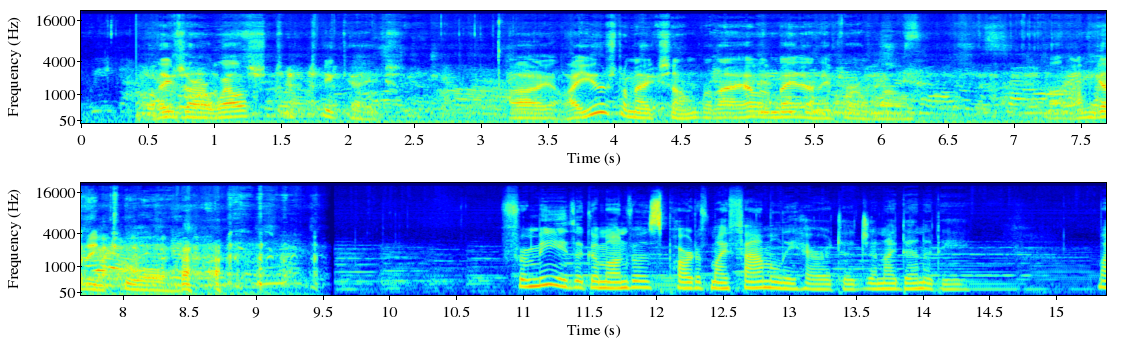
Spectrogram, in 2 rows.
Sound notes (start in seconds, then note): 10.4 laughs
